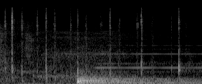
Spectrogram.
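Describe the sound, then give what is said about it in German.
Hoofbeats of a horse turning and riding off at a trot with companions: a few light taps, then a sudden steady low rumble of hooves that carries on to the end. “Old Shatterhand sein Pferd und ritt, gefolgt von seinen Gefährten, davon.”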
